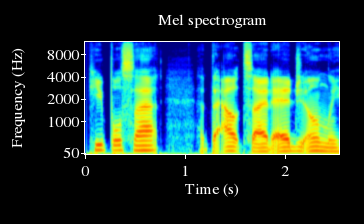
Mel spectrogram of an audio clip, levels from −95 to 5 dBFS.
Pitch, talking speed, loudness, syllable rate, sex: 125 Hz, 165 wpm, -17 LUFS, 5.6 syllables/s, male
